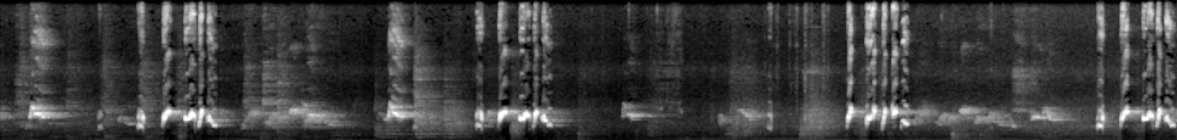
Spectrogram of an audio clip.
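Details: Red-whiskered bulbul kept as a Thai cage bird, heard live singing fast 'rik' phrases with good phrasing: repeated clear chirpy warbles, several quick note clusters spaced a second or two apart.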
